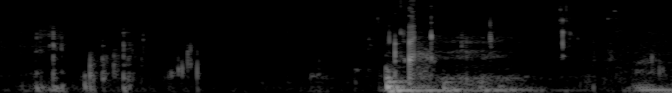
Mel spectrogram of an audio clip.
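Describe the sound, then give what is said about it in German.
Sipping and swallowing of a non-alcoholic cold drink: several small wet sips, a pause, then a louder gulp and swallowing sounds, all soft and close. “Ich trinke ein bisschen hier vom Kaltgetränk nach wie vor äh, ohne Alkohol”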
